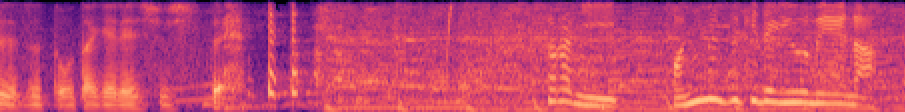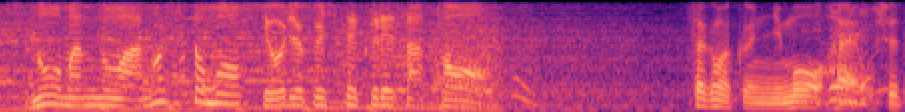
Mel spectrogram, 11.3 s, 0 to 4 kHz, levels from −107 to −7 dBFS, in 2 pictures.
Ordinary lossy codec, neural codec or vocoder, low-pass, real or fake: AAC, 32 kbps; none; 3.6 kHz; real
